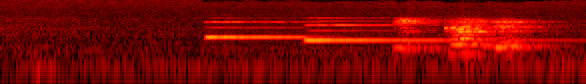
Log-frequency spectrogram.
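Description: An elevator chime rings.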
